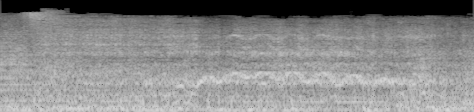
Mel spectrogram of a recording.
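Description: A horse neighs loudly and close for a couple of seconds, a drawn-out whinny rising over a dense, noisy dramatic background, with no voices.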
